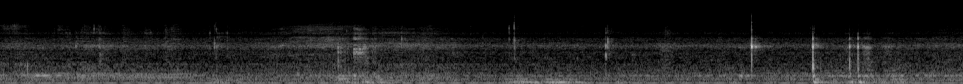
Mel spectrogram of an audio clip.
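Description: Person chewing a mouthful of noodles close to the microphone: soft wet mouth noises and several short sharp clicks, the loudest about three quarters of the way through.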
